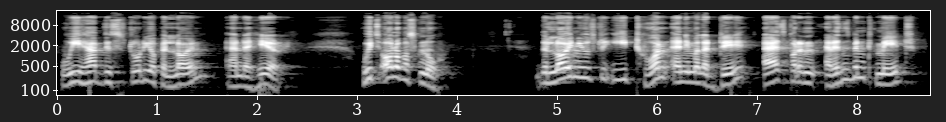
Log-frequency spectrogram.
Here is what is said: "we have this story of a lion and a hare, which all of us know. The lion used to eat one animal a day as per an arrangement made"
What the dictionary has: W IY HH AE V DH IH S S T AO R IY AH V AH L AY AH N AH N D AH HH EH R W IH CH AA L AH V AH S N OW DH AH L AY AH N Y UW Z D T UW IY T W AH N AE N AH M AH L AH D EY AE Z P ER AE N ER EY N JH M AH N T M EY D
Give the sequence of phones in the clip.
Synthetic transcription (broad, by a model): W IY HH AE V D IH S S T AO R IY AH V AH L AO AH N AH N D AH HH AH R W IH CH AA L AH F AH S N OW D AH L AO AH N Y UW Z T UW IY T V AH N AE N AH M AH L AH D EY AE Z F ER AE N ER EY N JH M AH N T M EY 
